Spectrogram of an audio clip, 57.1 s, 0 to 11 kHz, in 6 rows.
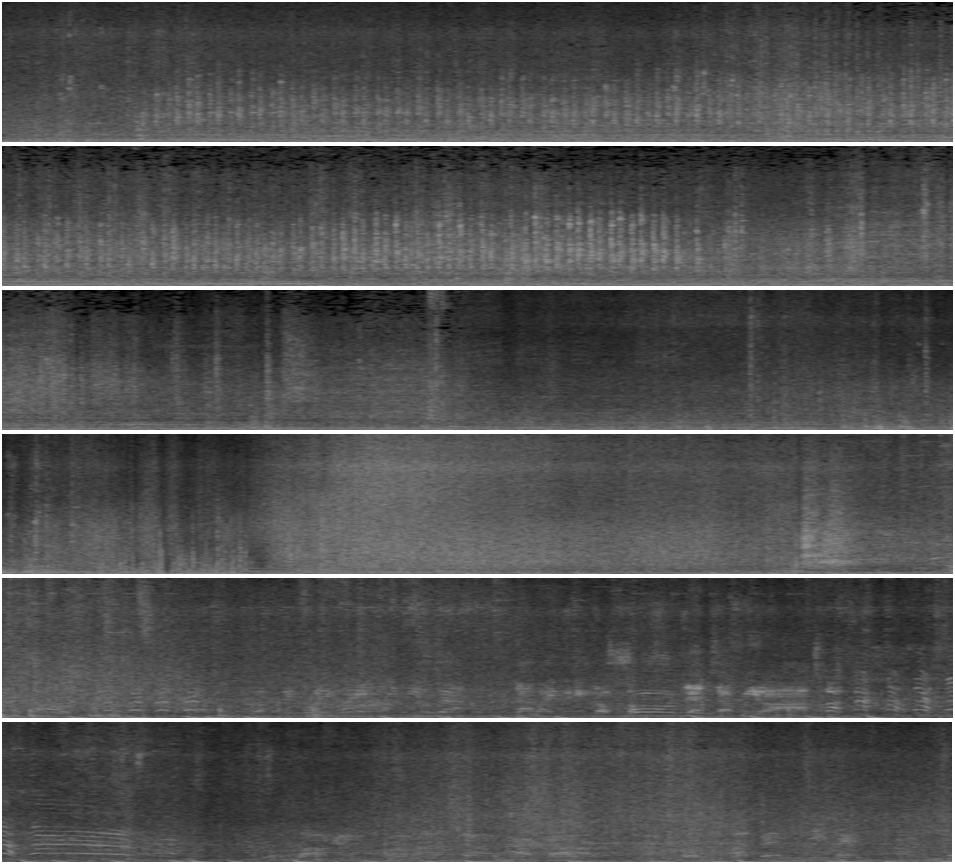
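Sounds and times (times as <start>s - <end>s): low lift hum: 0.0s - 57.0s
mechanical rumble and clatter: 0.0s - 57.0s
loud rush of water: 29.0s - 57.0s.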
